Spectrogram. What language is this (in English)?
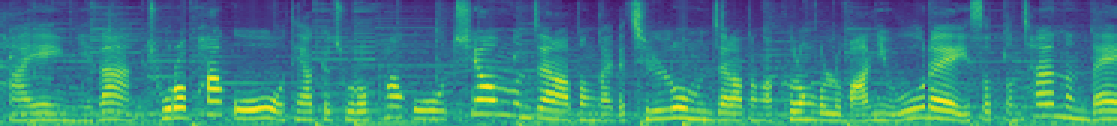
Korean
